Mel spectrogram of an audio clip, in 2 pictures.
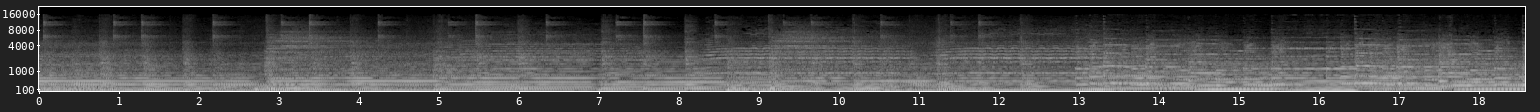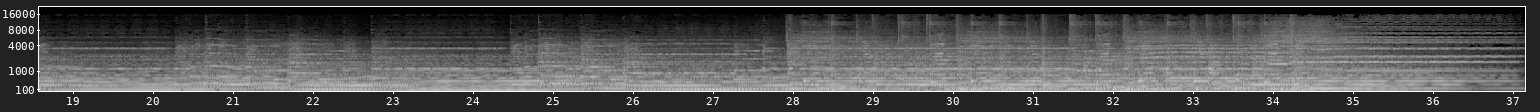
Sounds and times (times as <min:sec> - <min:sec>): Music: 0:00.0 - 0:37.1.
